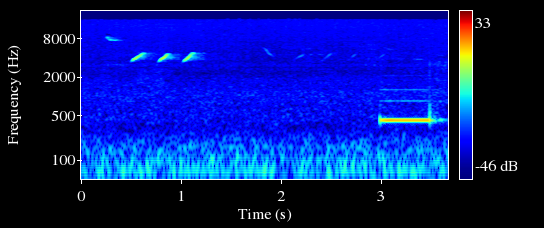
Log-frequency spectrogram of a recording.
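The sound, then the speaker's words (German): Faint birds chirp and twitter over a low background hum, then near the end a single loud electronic telephone ring sounds as a steady, buzzy half-second tone. “Ging das Telefon?”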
